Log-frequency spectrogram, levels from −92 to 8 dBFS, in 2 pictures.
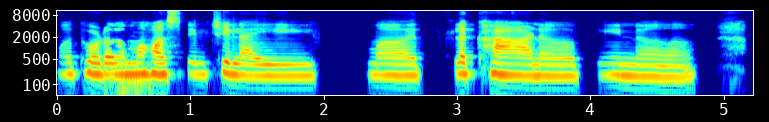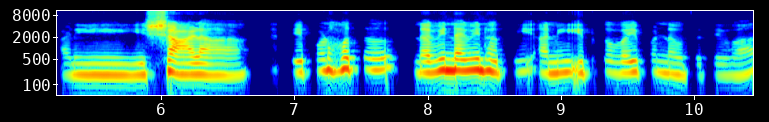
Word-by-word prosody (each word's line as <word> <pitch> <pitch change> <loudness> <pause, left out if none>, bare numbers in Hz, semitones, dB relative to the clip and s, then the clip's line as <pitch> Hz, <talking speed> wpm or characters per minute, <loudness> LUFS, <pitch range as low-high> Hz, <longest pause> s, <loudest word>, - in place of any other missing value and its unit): मग 195 0 -9
थोडं 195 -2 +2
मग 200 - +2
हॉस्टेलची 195 +1 +1
लाईफ, 175 -1 -3 0.4
मग 180 -1 -3
तिथलं 195 +2 -4
खाणं, 180 -3 +1 0.2
पिणं 170 -3 -6 0.5
आणि 185 0 -5
शाळा 195 -6 +3 0.4
ते - - -2
पण 245 +1 +1
होतं, 265 -1 0 0.3
नवीन-नवीन 245 +3 +7
होती 225 +1 -2
आणि 205 +1 -3
इतकं 215 0 -10
वय 210 +1 -2
पण 225 -1 -13
नव्हतं 190 -3 -10
तेव्हा. 180 +2 -15
190 Hz, 125 wpm, -21 LUFS, 180-210 Hz, 0.5 s, नवीन-नवीन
